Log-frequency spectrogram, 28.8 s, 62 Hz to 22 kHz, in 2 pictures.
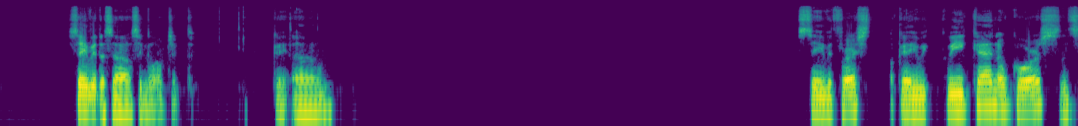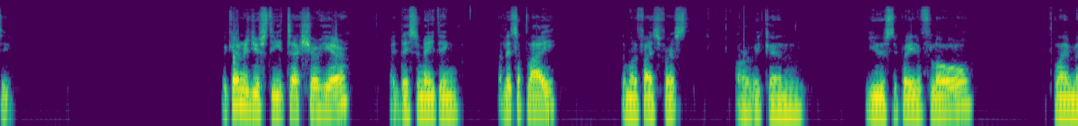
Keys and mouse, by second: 1.2 KP_0.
